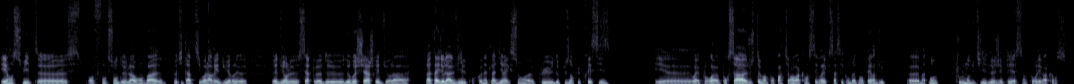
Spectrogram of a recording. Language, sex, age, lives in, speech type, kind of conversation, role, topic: French, male, 25-29, France, conversation, podcast, guest, Quel conseil donnerais-tu pour s’orienter sans GPS ?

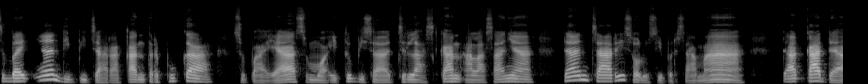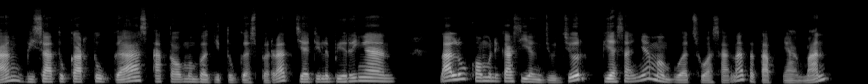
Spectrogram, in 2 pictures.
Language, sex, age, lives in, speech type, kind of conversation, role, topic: Indonesian, male, 25-29, Indonesia, read, expert-assistant, expert, Bagaimana cara membagi tugas dan mencairkan suasana saat camping bersama kantor?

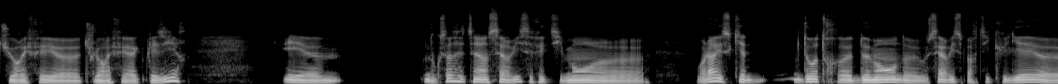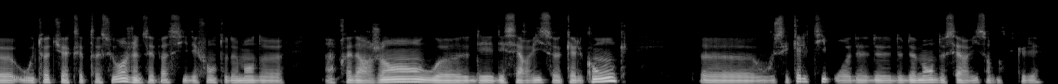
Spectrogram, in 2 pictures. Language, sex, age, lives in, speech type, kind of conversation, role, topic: French, male, 25-29, France, conversation, advice, advisor, Comment puis-je arrêter de dire oui à trop de demandes alors que je veux poser des limites ?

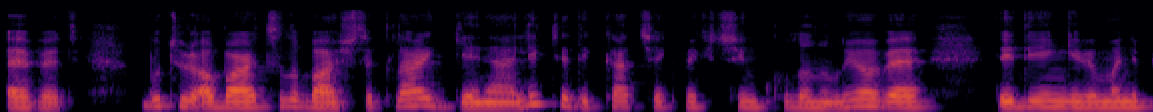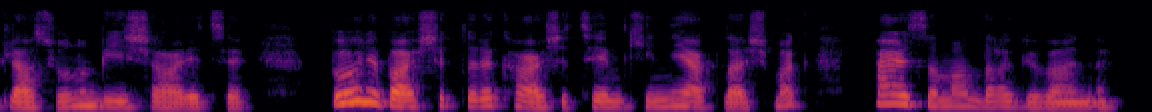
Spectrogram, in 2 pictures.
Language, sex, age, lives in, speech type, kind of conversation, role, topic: Turkish, female, 40-44, Germany, read, expert-assistant, expert, Sosyal medyada paylaşılan haberlerle geleneksel gazetelerde çıkan haberler arasında hangisine daha çok güveniyorsunuz ve neden?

